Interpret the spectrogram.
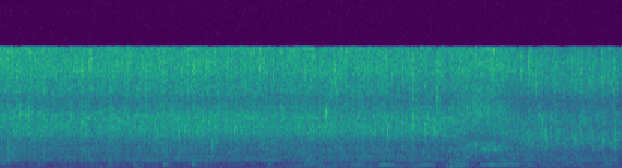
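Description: Onion and garlic paste sizzling steadily in hot oil in a nonstick pan, stirred with a wooden spatula as it is fried to light brown. A single sharp knock about three seconds in.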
